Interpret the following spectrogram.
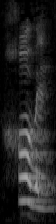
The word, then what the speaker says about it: joven: Joven, que tem o V, que é esse B. Joven, bem suave, esse B bem suave, tá?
